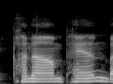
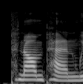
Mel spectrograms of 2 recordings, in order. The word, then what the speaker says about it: Phnom Penh: Some people say Phnom Penh, but I think the standard pronunciation is silent PH. – Our pronunciation for the capital of Cambodia is Phnom Penh.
